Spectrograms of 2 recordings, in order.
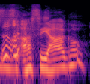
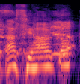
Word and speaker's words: Asiago: But look, what is Asiago? – That is, okay. – Beautiful pronunciation. – Thank you. – It's gorgeous. – Asiago.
